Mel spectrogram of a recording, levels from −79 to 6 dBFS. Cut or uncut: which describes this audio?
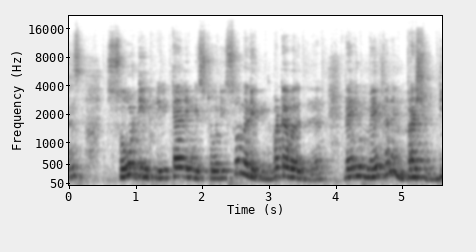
uncut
